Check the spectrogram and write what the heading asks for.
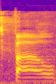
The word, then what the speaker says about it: pho: Pho. How do you say it? Pho. Pho. Pho. So Fee, pho. it is spelled pho.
